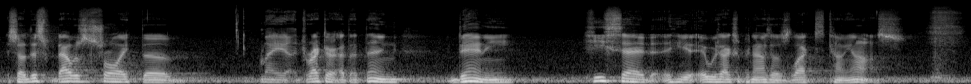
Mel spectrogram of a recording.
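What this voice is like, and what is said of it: Strong Brooklyn accent. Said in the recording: “as someone who's from Brooklyn and has a very bad accent speaking. A lot of my words just comes up very jumbled up ... that little Brooklyn in there”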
